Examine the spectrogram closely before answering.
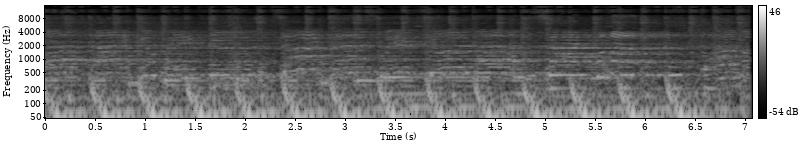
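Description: Two female singers singing a pop song into microphones over a backing track with a steady bass beat, heard through a hall's sound system.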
